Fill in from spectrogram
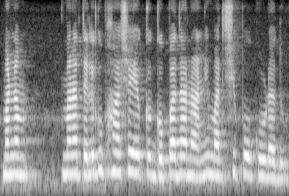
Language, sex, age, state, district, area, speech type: Telugu, female, 18-30, Telangana, Ranga Reddy, urban, spontaneous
